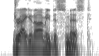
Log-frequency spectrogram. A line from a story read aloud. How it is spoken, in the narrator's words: he shouted immediately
